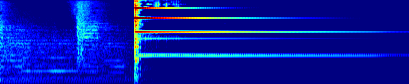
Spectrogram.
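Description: A single bright bell ding, a notification-bell sound effect, struck once about a second and a half in and ringing out in several clear tones that fade away over about two seconds.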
